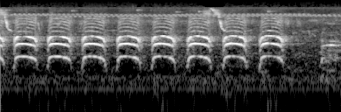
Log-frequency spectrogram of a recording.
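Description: A laughing falcon gives a steady series of loud, nasal, arched notes, about two per second, eight in a row, then a pause and one more.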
